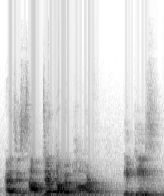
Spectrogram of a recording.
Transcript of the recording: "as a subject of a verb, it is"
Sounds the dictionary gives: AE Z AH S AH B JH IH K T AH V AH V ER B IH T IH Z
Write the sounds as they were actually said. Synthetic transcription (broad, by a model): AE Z AH S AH B JH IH K T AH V AH B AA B IH T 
